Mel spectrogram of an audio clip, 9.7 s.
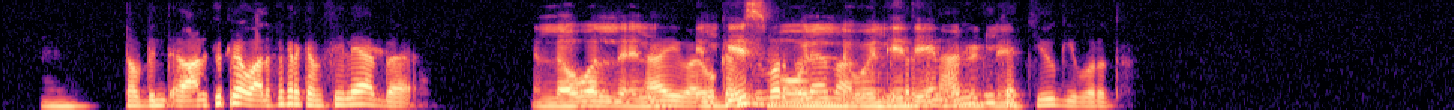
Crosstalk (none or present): present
